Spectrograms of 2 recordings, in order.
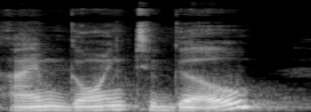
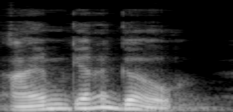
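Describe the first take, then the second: First: Going to is said fully and clearly. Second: Going to is reduced to gonna. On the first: "que é com dicção melhor" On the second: "Esse going to fica gonna"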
